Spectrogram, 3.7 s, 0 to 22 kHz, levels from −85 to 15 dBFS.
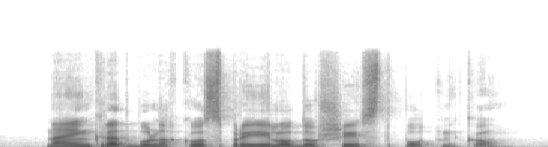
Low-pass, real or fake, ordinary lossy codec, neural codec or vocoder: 14.4 kHz; fake; none; autoencoder, 48 kHz, 128 numbers a frame, DAC-VAE, trained on Japanese speech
